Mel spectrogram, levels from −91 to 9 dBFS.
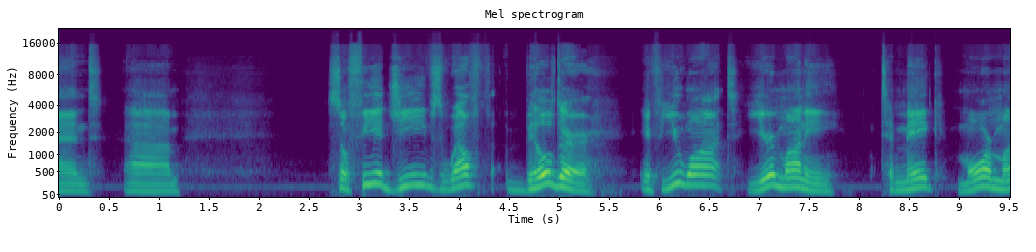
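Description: No technical fault can be heard at any point in the recording; the signal stays steady and intact throughout.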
